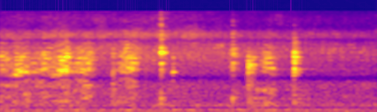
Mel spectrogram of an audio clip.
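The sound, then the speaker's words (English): Ginger frying in oil in a pan gives a soft, steady sizzle and hiss. A few light clicks and scrapes of stirring rise above it, and the whole sound stays fairly faint. “I like to start off with a bit of ginger. I still give the oil a little perfume, a little flavor.”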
